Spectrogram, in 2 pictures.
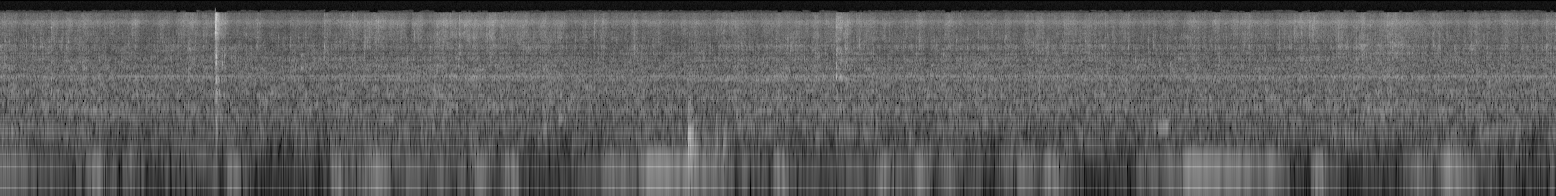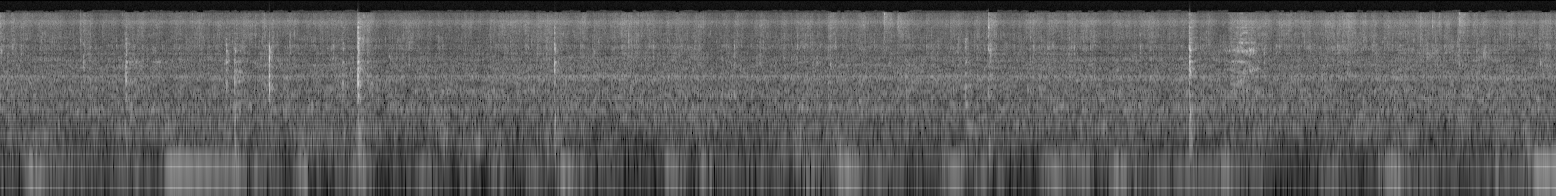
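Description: Eating ramen noodles with a fork and spoon: a few sharp clinks of metal utensils against the bowl over uneven low thumps and rumbles of chewing and handling close to the microphone.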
